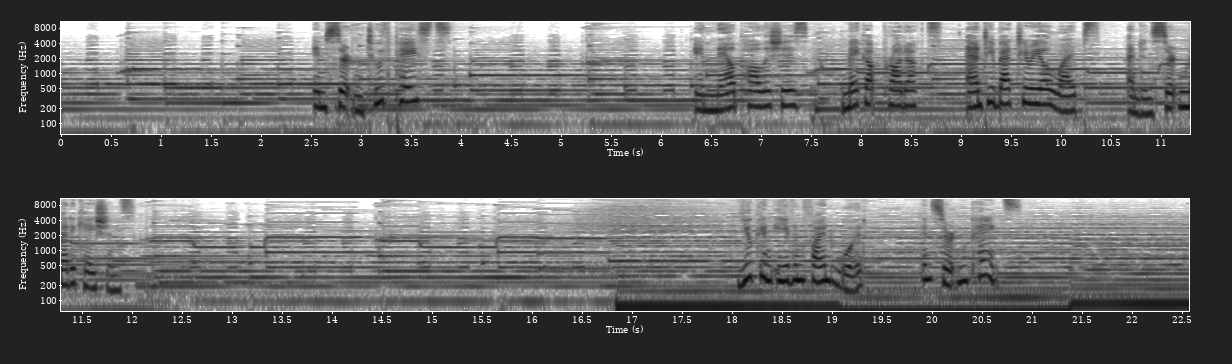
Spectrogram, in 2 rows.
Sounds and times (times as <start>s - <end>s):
Music: 0.0s - 22.5s
Speech: 2.6s - 3.9s, 6.4s - 12.0s, 18.1s - 20.9s.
